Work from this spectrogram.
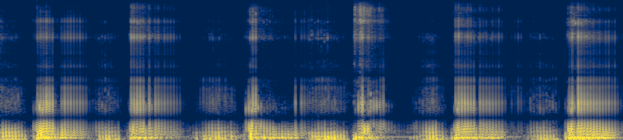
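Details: Close, low-pitched purring from a domestic cat, a rough vibrating drone that strengthens and softens in uneven breath-timed waves, each swell lasting about a second.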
